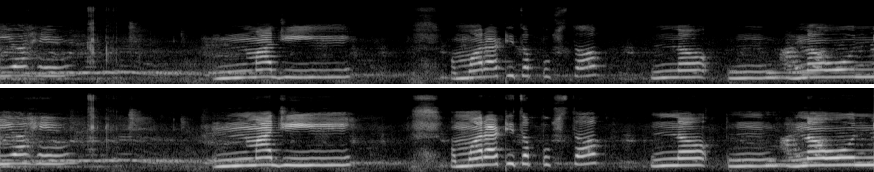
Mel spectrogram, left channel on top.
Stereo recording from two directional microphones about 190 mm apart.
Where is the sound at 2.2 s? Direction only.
30° right (ahead or behind).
